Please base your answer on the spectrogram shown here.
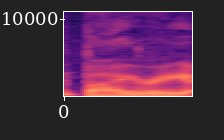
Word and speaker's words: Biery: our special guest is Debbie by rhe Debbie buyer II I've been saying berry this whole time I'm glad you like clarified that I have no idea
